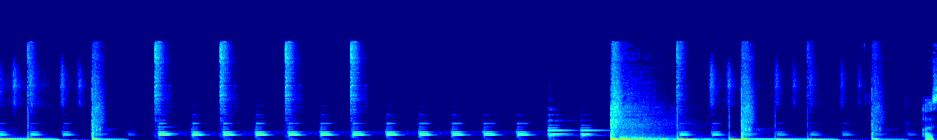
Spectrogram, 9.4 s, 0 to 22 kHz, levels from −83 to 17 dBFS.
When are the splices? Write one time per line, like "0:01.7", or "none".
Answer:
none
